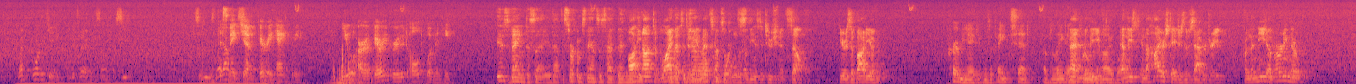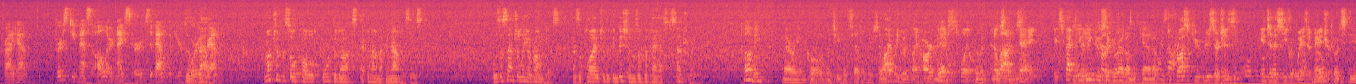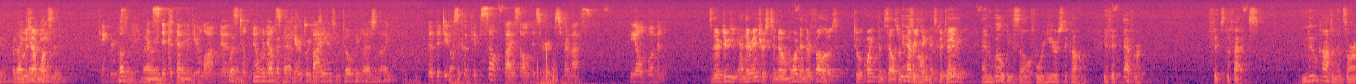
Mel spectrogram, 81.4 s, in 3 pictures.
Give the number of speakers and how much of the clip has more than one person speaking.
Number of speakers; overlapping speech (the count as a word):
five, about 28%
